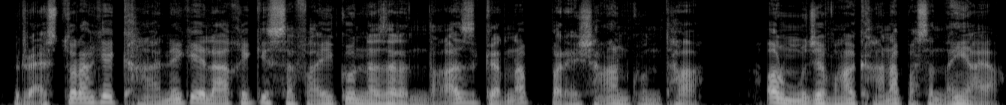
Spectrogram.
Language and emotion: Urdu, disgusted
